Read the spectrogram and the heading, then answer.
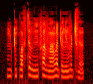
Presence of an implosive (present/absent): absent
